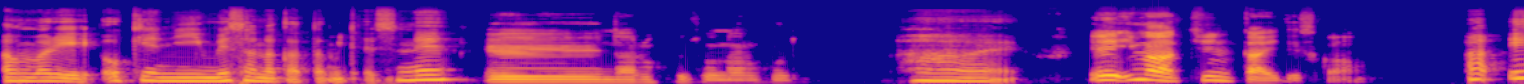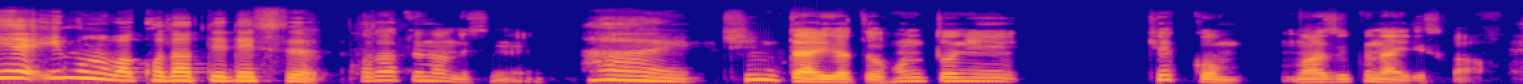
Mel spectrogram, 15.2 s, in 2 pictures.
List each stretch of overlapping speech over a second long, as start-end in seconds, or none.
none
